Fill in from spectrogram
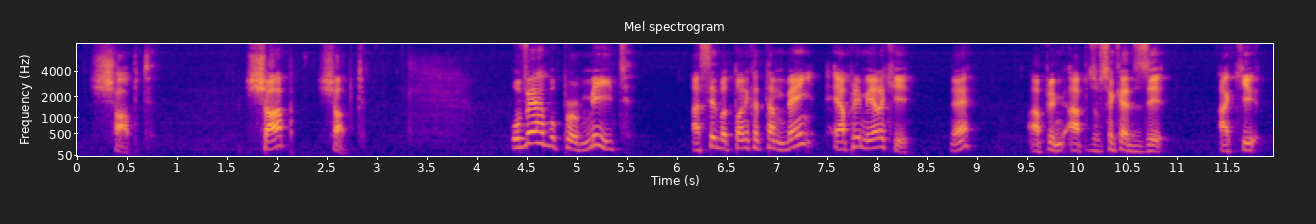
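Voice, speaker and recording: A Brazilian man teaching grammar, his somewhat high voice swooping up and down as he goes. He slows down on each example word, says it twice, and tosses in quick checks to keep the class with him. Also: lo-fi sound. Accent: Brazilian Portuguese. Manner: drawn-out model words, repeated checks like "tá?" and "ok?". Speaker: English teacher. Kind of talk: explaining grammar rules on a video lesson.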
